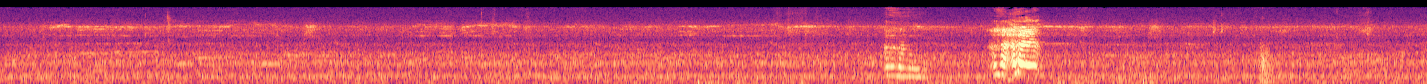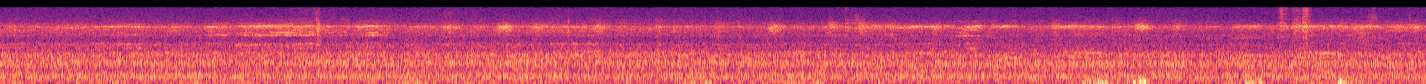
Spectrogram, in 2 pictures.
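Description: Steady high-pitched drone of insects, with a toddler's short vocal sounds twice, about nine and ten seconds in, the second louder.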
